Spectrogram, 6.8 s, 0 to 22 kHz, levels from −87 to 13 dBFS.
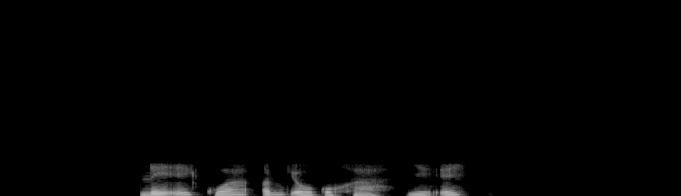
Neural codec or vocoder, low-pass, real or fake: none; 3.6 kHz; real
